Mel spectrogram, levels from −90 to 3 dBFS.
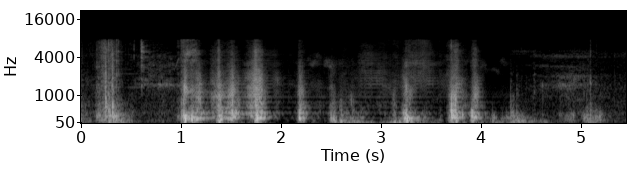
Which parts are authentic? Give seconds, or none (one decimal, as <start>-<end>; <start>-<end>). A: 0.0-1.0; 4.3-5.5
